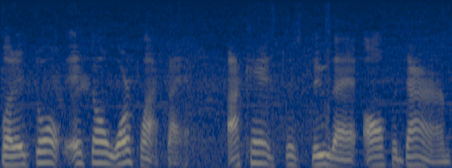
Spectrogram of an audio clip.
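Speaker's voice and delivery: tried-on American southern accent. Speaker wanting to sound more American tries it mid-sentence: put-on southern accent. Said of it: "except that's exactly what I'm doing right now".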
